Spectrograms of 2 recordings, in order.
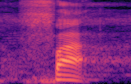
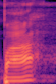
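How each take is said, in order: First: The letter starts with a breathy f sound. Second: The letter starts with a stopped p sound. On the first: The speaker calls it right. "Keluar ada angin" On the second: The speaker calls it wrong. "Kadang sering gara-gara ngomong pak"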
